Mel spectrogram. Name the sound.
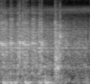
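new motorcycle engine running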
